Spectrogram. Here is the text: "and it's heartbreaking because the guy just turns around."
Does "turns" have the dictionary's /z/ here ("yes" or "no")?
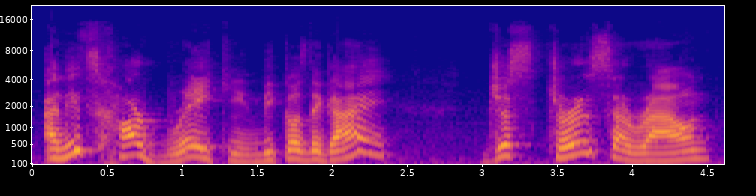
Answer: no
